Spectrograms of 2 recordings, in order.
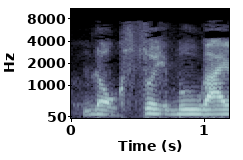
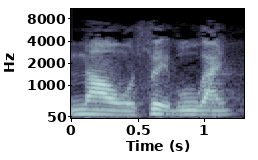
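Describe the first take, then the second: First: The first syllable sounds like 'lok'. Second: The first syllable sounds like 'ngau'. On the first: The speaker calls it wrong. "茫读做落水无碍哦，这破音字" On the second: The speaker calls it right. "汉文音读熬水无碍"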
